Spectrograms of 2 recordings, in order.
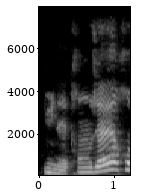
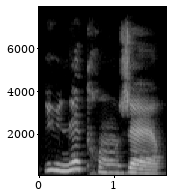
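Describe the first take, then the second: First: Une étrangère with an extra "ruh" at the end; wrongly voiced final E. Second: Une étrangère ending on the R; silent final E. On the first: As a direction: say étrangère ending in a sounded "-reu". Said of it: "ما نقولش". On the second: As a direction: say une étrangère with the last E mute. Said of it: "on dit". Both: Shown as a demonstration.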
